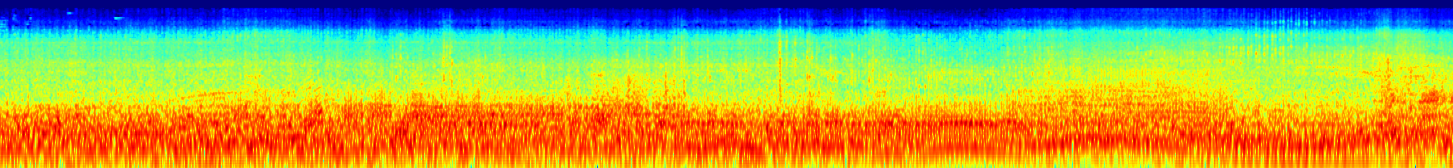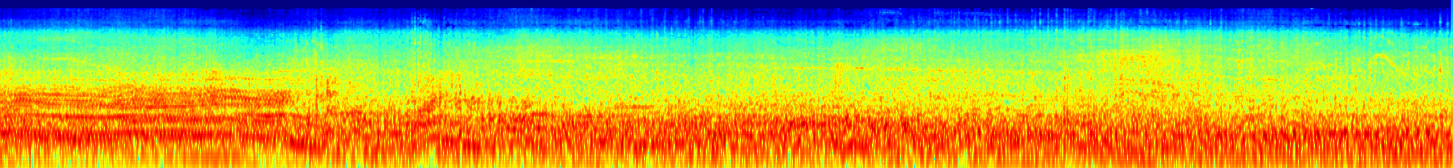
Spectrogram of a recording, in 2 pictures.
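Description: Many motorcycle engines, a mix of cruisers and sport bikes, running together as a long procession rides past at low speed, in a steady din. The engine notes of single bikes rise and fall as they pass, most plainly about halfway through and again near the end.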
